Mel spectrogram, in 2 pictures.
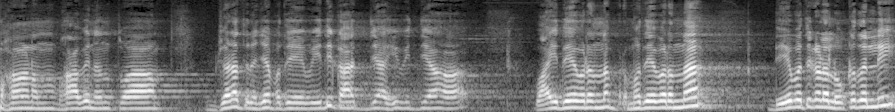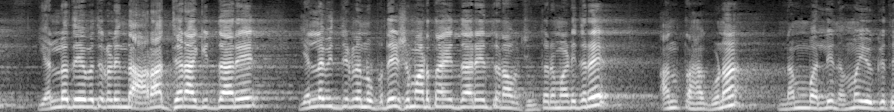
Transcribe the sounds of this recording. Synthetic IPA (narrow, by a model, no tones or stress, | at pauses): ɐɦaːɳɐmbʱaːʋinɐnt̪ʋaː | d͡ʒɐlɐt̪inɐd͡ʒepɐt̪eːʋed̪ikaːd̪jaːɦiʋid̪jaː | ʋaːjɐd̪ɛːʋɐɾɐnːɐbɾɐmɦɐd̪ɛːʋɐɾɐnːɐ | d̪ɛːʋɐt̪ɛɡɐɭɐloːkɐd̪ɐlːiɛlːɐd̪ɛːʋɐt̪ɛɡɐɭind̪ɐaːɾaːd̪ʱjɐɾaːɡid̪ːaːɾe̞ | ɛlːɐʋid̪jɐɡɐɭɐnːuupɐd̪ɛːʃɐmaːɽt̪aːjid̪ːaːɾeːnt̪ɐnaːʋut͡ʃint̪ɐnemaːɽid̪ɐɾe̞ | ɐnt̪ɐɦɐɡuɳɐ | nɐmːɐlːinɐmːɐjoːɡjɐt̪ɐ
